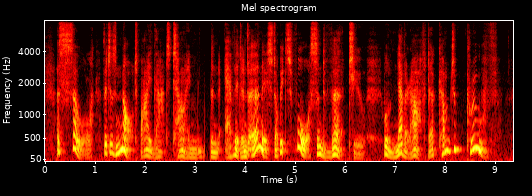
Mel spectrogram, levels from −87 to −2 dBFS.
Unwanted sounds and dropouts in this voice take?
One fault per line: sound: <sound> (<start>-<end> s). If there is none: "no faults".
sound: dropout (3.2-3.3 s)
